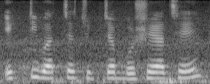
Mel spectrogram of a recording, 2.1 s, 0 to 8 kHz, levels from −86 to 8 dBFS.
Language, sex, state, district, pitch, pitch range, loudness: Bengali, female, West Bengal, Cooch Behar, 220 Hz, 215-230 Hz, -15 LUFS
